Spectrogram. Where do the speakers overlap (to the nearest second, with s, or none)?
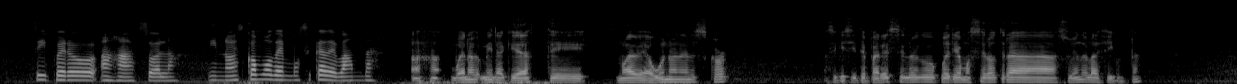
none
